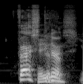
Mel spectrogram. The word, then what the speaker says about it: Festivus: Festivus, you mean? Festivus. – I call it Festivius. I'd like to say it like that. I know there's no other I, but I like to it.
